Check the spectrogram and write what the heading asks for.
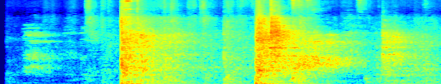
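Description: Two kicks landing on a hanging heavy bag, about a second and a half apart, each a loud smack with a long fading trail.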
